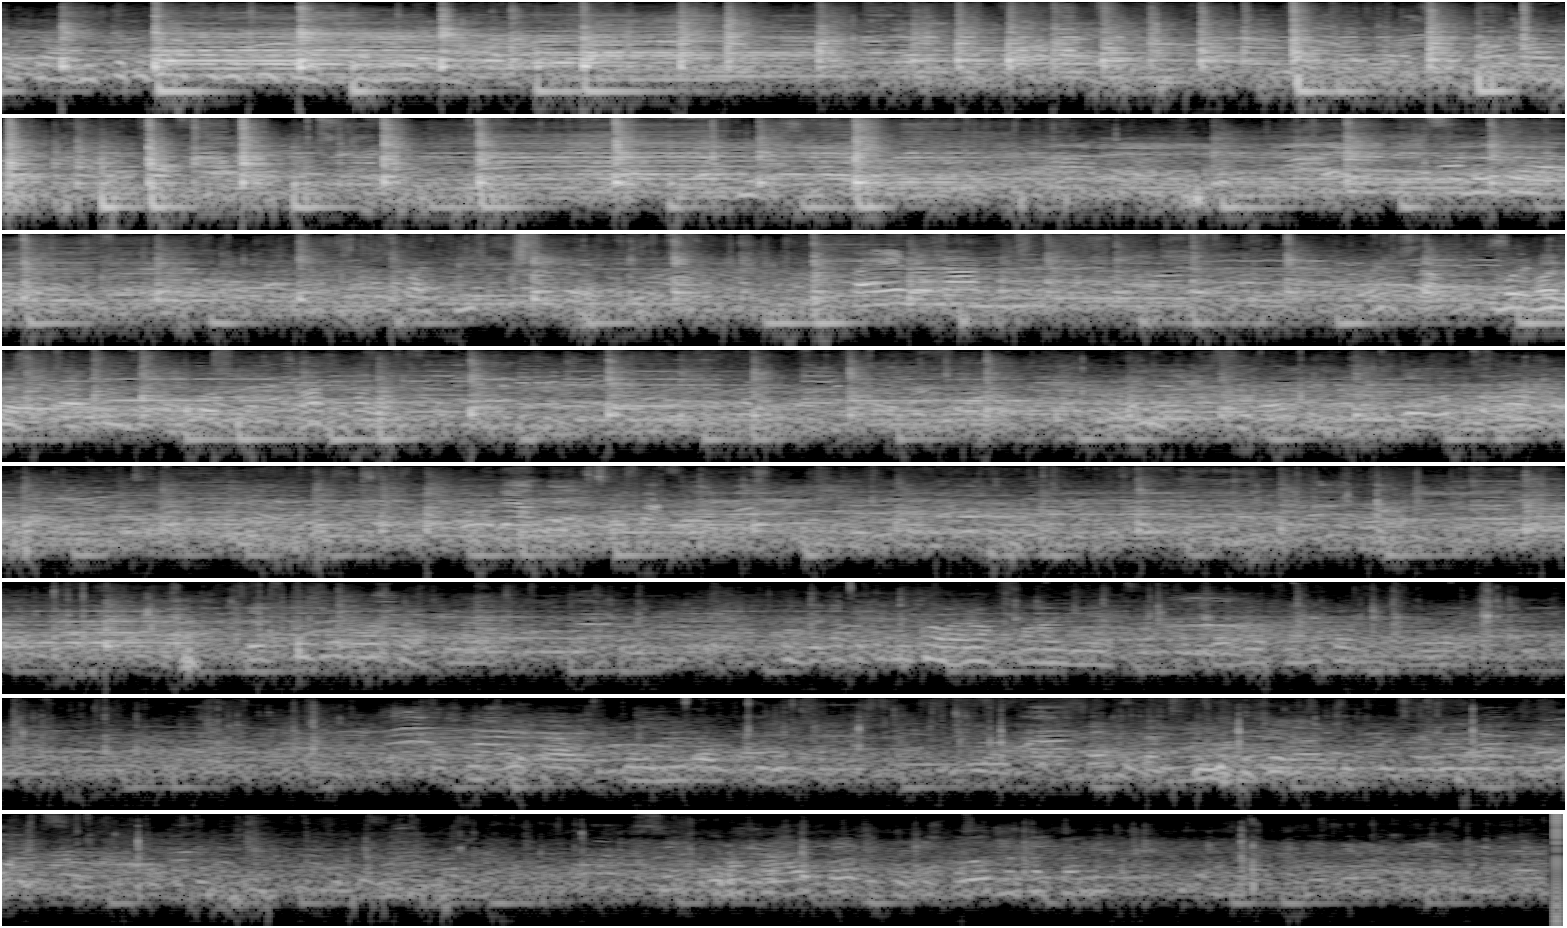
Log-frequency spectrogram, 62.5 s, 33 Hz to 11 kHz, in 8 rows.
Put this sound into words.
ljubljana musicians1
Musicians playing near the Butcher's bridge in Ljubljana. Spetember 2012.
Ljubljana, musicians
